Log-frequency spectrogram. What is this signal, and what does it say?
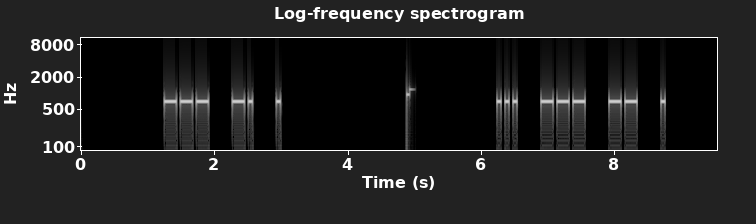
Morse code, heard as a keyed tone, about 20 wpm, spaced as for 14 wpm, 700 Hz. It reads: ONE SOME
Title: 2x Character Spacing - Top 100 Words - 20wpm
